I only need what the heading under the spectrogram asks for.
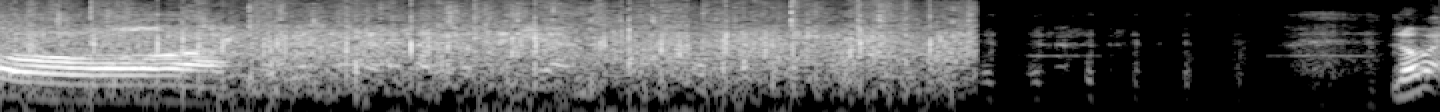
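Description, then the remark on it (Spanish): A loud burst of dense clapping applause lasting a few seconds, with a brief whistle-like tone at the start, then cutting off abruptly into quiet talking. “Aplauso, maldito sea.”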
